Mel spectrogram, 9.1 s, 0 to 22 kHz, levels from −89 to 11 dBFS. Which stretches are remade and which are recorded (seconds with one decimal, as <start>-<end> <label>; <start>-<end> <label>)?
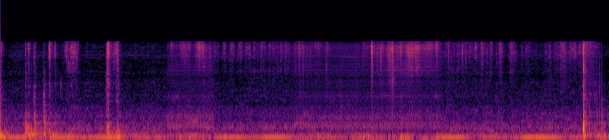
0.0-2.5 recorded; 2.5-3.2 remade; 3.2-4.4 recorded; 4.4-6.6 remade; 6.6-9.1 recorded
